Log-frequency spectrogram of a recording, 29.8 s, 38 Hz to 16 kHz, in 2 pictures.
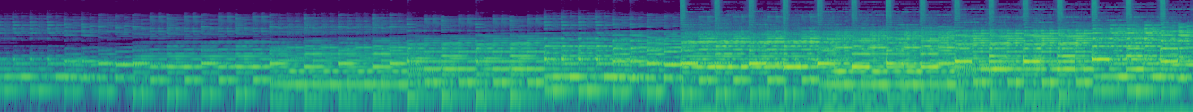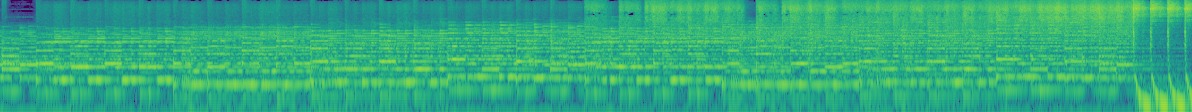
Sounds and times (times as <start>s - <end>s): Electronic music: 0.0s - 29.8s.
